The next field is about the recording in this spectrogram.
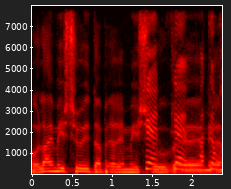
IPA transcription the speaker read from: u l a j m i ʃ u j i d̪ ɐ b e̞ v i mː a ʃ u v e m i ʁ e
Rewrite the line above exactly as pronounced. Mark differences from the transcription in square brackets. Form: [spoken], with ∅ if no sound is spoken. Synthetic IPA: u l a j m i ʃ u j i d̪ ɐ b e̞ [ʁ] i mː [i] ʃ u v e [n] i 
